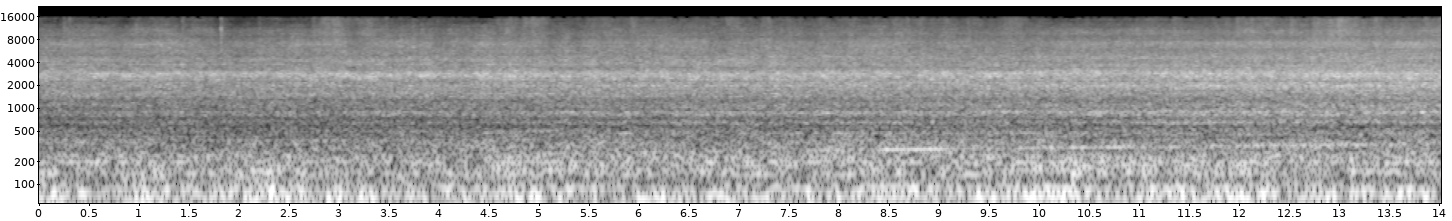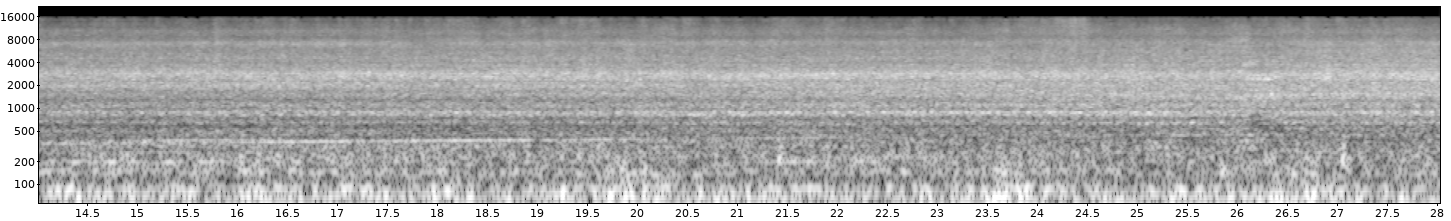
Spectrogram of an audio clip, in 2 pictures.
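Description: Regional passenger train running along the line, heard from inside the carriage: a steady rumble of wheels on the rails, with a faint tone rising slowly in pitch through the middle.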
